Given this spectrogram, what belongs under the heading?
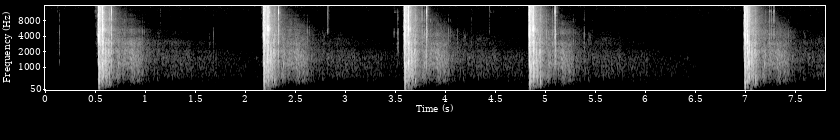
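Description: Five sharp rimfire shots from a Derya Arms TM22 Flash rifle firing standard-velocity target ammunition, evenly spaced about a second and a half apart, each a loud crack with a short decaying tail, unsuppressed and alone without talk.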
